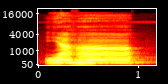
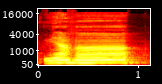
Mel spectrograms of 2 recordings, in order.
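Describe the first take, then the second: No difference in how they are said.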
